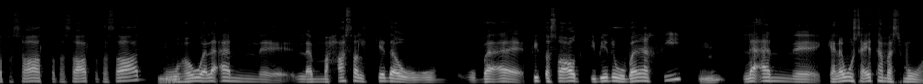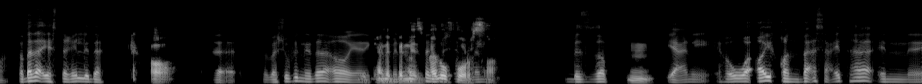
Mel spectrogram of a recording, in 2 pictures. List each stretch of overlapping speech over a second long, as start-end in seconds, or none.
12.8-14.2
